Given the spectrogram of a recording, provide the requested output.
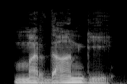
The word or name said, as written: मर्दानगी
